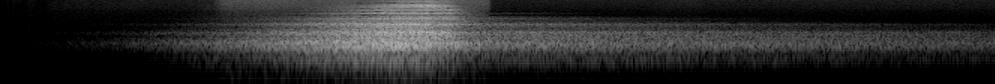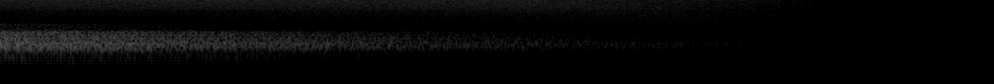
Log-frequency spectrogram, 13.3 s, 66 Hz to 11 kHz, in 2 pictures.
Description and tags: Male creepy blowing.Fade in and tail reverb 1-1(dns,Eq,MS,rvrb)
Otherworldly sound of male breathing. Close and walk-through stereo panorama. My voice was recorded, then processed with noise reduction. The processing includes equalization(remove voice resonances) and impulse reverb (including reverse) with filtering. Enjoy it. If it does not bother you, share links to your work where this sound was used.
Note: audio quality is always better when downloaded.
